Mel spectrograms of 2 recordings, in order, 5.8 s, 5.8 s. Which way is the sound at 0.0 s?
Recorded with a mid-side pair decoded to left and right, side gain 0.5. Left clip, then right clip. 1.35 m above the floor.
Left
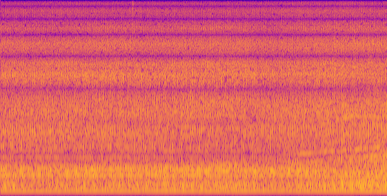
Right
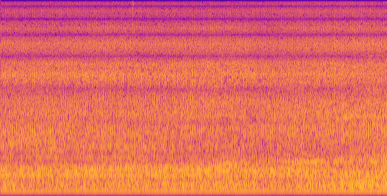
10° right.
